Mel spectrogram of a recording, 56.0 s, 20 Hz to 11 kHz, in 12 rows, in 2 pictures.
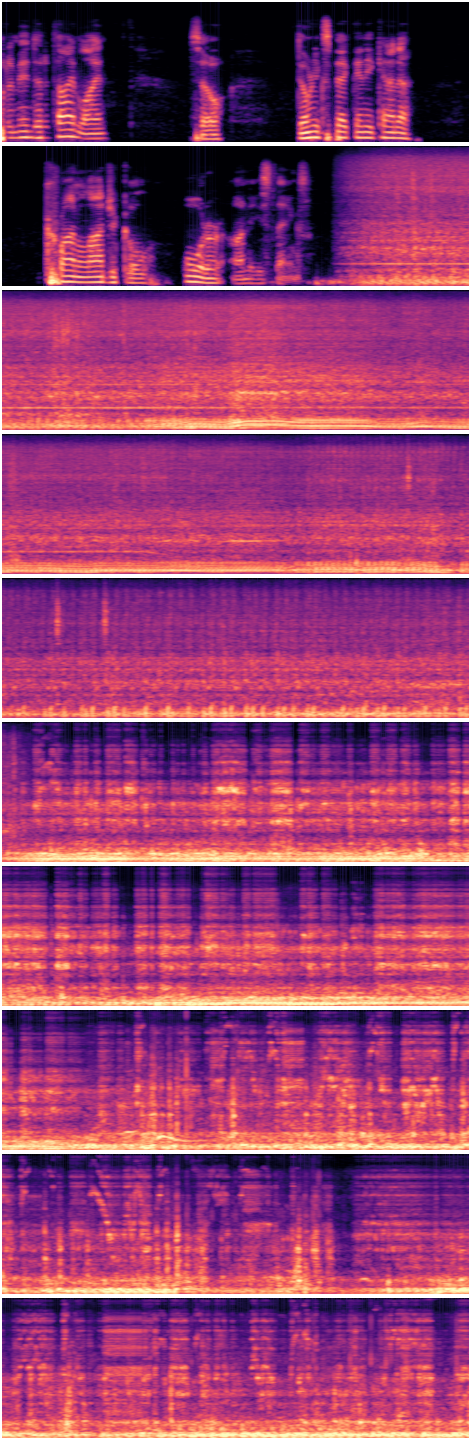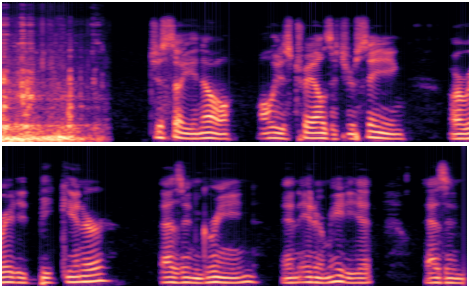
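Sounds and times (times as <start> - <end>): utility vehicle engine running: 8.0 - 47.8.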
